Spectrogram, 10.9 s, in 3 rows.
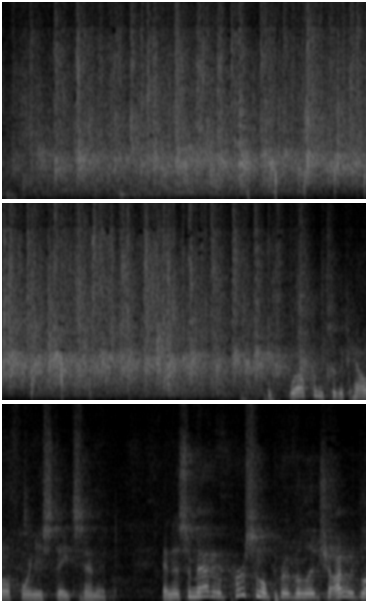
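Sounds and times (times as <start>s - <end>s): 
crowd applauding: 0.0s - 7.0s
speech: 6.5s - 10.9s.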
